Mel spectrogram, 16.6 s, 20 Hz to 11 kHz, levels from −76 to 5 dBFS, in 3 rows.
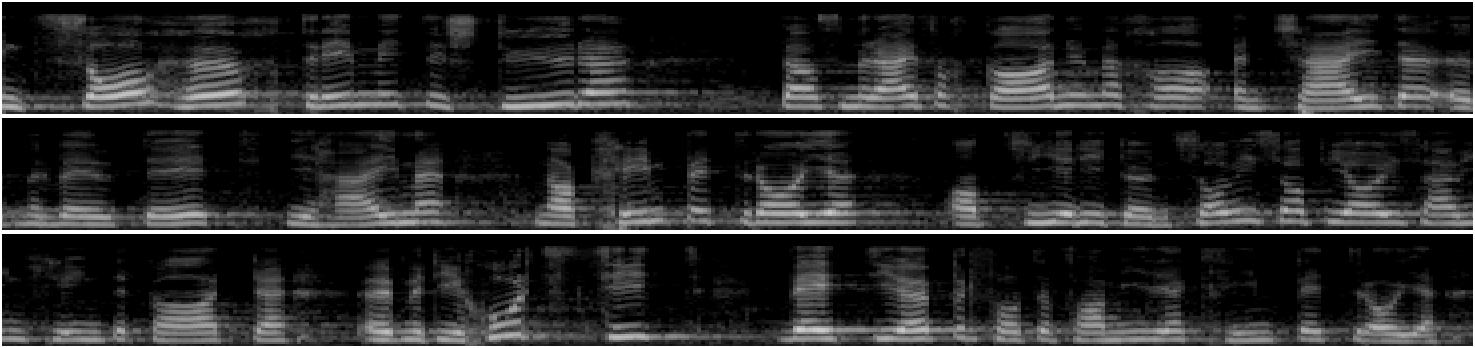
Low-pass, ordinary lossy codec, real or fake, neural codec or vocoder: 7.2 kHz; none; real; none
